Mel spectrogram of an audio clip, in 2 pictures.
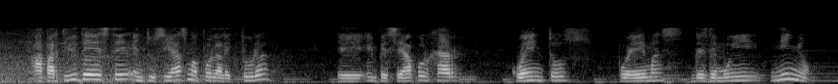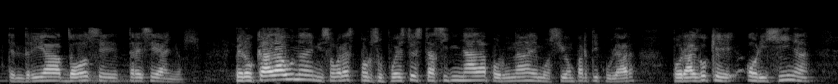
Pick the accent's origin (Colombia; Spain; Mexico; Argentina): Colombia; soy un escritor colombiano y escribo principalmente novela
